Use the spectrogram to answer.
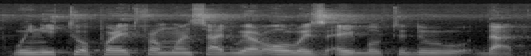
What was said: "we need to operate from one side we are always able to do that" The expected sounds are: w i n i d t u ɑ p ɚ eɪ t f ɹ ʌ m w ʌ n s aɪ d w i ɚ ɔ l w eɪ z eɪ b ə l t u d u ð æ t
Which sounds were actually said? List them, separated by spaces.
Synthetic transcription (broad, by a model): w i n i d t u ɑ p ɚ eɪ t f ɹ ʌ m w ʌ n s aɪ d w i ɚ ɔ l w eɪ z eɪ b ə l t u d u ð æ t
